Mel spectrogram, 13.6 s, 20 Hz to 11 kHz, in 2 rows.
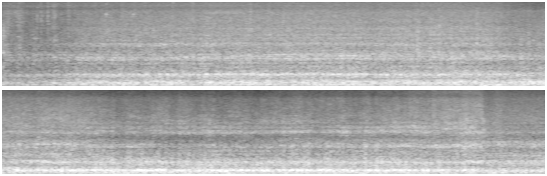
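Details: Waste-oil water heater burner just started with ~50 L of fluid at 0°C, oil pump on and fan raised to half speed: steady low roar with an even fan rush rising slightly, clean and stable burn with no puffing or sputter.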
